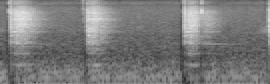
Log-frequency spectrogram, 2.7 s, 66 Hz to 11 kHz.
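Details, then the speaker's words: Ford Cortina A4LDe automatic gearbox kickdown circuit on bench, 12 volts applied: four sharp clacks about a second apart, each ringing off briefly, main solenoid firing then relay switching to hold; working as intended. "about hear it and this is the end result holding there"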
